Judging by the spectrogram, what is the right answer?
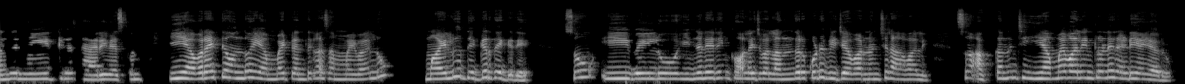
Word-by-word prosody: అంటే 250 Hz, +4 st, 0 dB
నీట్‌గాశారీ 250 Hz, -2 st, -1 dB
వేసుకొని 235 Hz, +2 st, -4 dB, 0.4 s
ఈ -, -, +6 dB
ఎవరైతే 295 Hz, +5 st, +4 dB
ఉందో, 295 Hz, +2 st, +1 dB
ఈ -, -, +2 dB
అమ్మాయి 255 Hz, +2 st, -2 dB
10థ్ 255 Hz, +1 st, -2 dB
క్లాసమ్బాయి 235 Hz, -4 st, -3 dB
వాళ్ళు, 285 Hz, +10 st, -3 dB, 0.5 s
మా 255 Hz, -, +6 dB
ఇల్లు 365 Hz, +5 st, +1 dB
దెగ్గర, 310 Hz, +2 st, 0 dB
దెగ్గరే. 210 Hz, -8 st, -1 dB, 0.5 s
సో, 310 Hz, -, -2 dB, 0.4 s
ఈ -, -, +3 dB, 0.2 s
వీళ్ళు 265 Hz, 0 st, +2 dB, 0.2 s
ఇంజినీరింగ్ 285 Hz, +2 st, 0 dB
కాలేజు 265 Hz, -1 st, +1 dB
వాళ్ళందరూ 250 Hz, +3 st, +1 dB
కూడా, 320 Hz, +2 st, +1 dB
విజయవాడ 250 Hz, -1 st, +2 dB
నుంచి 245 Hz, +4 st, -4 dB
రావాలి. 230 Hz, -3 st, -3 dB, 0.4 s
సో, -, -, -7 dB, 0.2 s
అక్కడ 280 Hz, +3 st, -4 dB
నుంచి 305 Hz, 0 st, -4 dB
ఈ -, -, +3 dB
అమ్మాయి 295 Hz, +3 st, +2 dB
వాళ్ళ 300 Hz, 0 st, +2 dB
ఇంట్లోనే 305 Hz, +2 st, -1 dB
రెడీ 270 Hz, 0 st, +1 dB
అయ్యారు. 205 Hz, -6 st, -2 dB
265 Hz, 170 wpm, -23 LUFS, 240-290 Hz, 0.5 s, ఈ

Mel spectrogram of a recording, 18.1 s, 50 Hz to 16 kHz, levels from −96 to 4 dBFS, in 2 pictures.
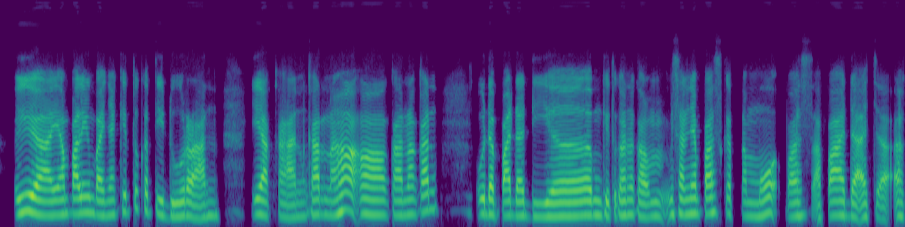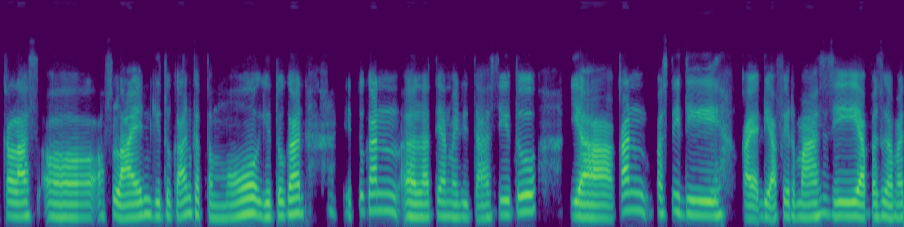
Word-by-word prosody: Iya, 220 Hz, +1 st, +6 dB, 0.2 s
yang 200 Hz, +1 st, +1 dB
paling 215 Hz, +2 st, +3 dB
banyak 190 Hz, +1 st, 0 dB
itu 235 Hz, -, -12 dB
ketiduran, 185 Hz, -5 st, -1 dB, 0.3 s
ya 200 Hz, -2 st, +4 dB
kan, 165 Hz, -2 st, -1 dB
kan 200 Hz, 0 st, +3 dB
heeh, 205 Hz, -1 st, +4 dB
karena 190 Hz, +1 st, 0 dB
kan 240 Hz, -, +3 dB, 0.5 s
udah 205 Hz, -1 st, +3 dB
pada 185 Hz, 0 st, +3 dB
diem 180 Hz, +2 st, +2 dB
gitu 185 Hz, -, -4 dB
kan, 190 Hz, +1 st, +1 dB
kalau 170 Hz, -1 st, +1 dB, 0.2 s
misalnya 205 Hz, +1 st, 0 dB
pas 210 Hz, +2 st, +2 dB
ketemu 180 Hz, -3 st, -6 dB, 0.2 s
pas 175 Hz, +1 st, -1 dB
apa -, -, -2 dB, 0.2 s
ada 180 Hz, -, 0 dB
aca 170 Hz, -, -7 dB
eee, 180 Hz, -, -1 dB
kelas, 180 Hz, 0 st, +3 dB
eee, 170 Hz, -1 st, 0 dB
offline 175 Hz, 0 st, +2 dB
gitu 180 Hz, 0 st, -4 dB
kan, 185 Hz, +4 st, +1 dB
ketemu 180 Hz, +3 st, 0 dB
gitu 175 Hz, +1 st, -3 dB
kan, 205 Hz, +2 st, +5 dB, 0.5 s
itu 185 Hz, +5 st, -13 dB
kan, 245 Hz, 0 st, +2 dB, 0.2 s
eee, 175 Hz, -1 st, +4 dB
latihan 180 Hz, +1 st, -2 dB
meditasi 165 Hz, +1 st, -7 dB
itu 235 Hz, +3 st, +2 dB, 0.4 s
ya 160 Hz, -3 st, +4 dB
kan 245 Hz, -1 st, +1 dB
pasti 220 Hz, +2 st, -7 dB
di 190 Hz, -2 st, +1 dB, 0.3 s
kayak 155 Hz, -2 st, +1 dB
di -, -, +1 dB
afirmasi 175 Hz, +2 st, -3 dB, 0.3 s
apa 165 Hz, -, -6 dB
segala 170 Hz, -1 st, -2 dB
185 Hz, 165 wpm, -23 LUFS, 170-200 Hz, 0.5 s, Iya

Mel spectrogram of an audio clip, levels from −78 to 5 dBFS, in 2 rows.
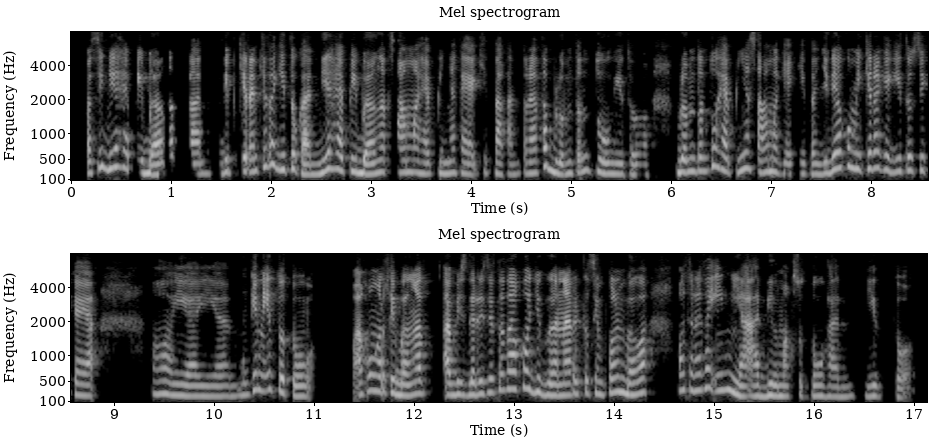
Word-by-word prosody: pasti 345 Hz, -, 0 dB
dia 340 Hz, +3 st, +3 dB
happy 300 Hz, -7 st, -1 dB
banget 215 Hz, +7 st, +2 dB
kan," 210 Hz, 0 st, +3 dB, 0.2 s
di 245 Hz, -, +2 dB
pikiran 255 Hz, 0 st, +5 dB
kita 360 Hz, +3 st, +1 dB
gitu 290 Hz, 0 st, +1 dB
kan? 200 Hz, -, +4 dB
Dia 300 Hz, +6 st, +4 dB
happy 270 Hz, -3 st, +2 dB
banget 225 Hz, +3 st, +3 dB
sama 240 Hz, +1 st, +1 dB
happy-nya 215 Hz, +2 st, -2 dB
kayak 205 Hz, -3 st, +2 dB
kita 230 Hz, -3 st, -1 dB
kan? 200 Hz, -, -6 dB
Ternyata 225 Hz, +9 st, +1 dB
belum 220 Hz, -4 st, 0 dB
tentu, 260 Hz, -5 st, -2 dB
gitu 200 Hz, -1 st, -4 dB
loh. 195 Hz, 0 st, -14 dB, 0.3 s
Belum 245 Hz, +2 st, +1 dB
tentu 265 Hz, +7 st, -2 dB
happy-nya 270 Hz, +3 st, 0 dB
sama 245 Hz, +2 st, +1 dB
kayak 205 Hz, -1 st, -4 dB
kita, 210 Hz, 0 st, -6 dB
jadi 285 Hz, +10 st, +2 dB
aku -, -, +2 dB
mikirnya 310 Hz, +2 st, +1 dB
kayak 270 Hz, -4 st, -1 dB
gitu 275 Hz, -, -1 dB
sih, 275 Hz, 0 st, -5 dB
kayak 220 Hz, -2 st, +3 dB, 0.6 s
"Oh, 250 Hz, 0 st, -2 dB
iya 215 Hz, -2 st, 0 dB
iya," 200 Hz, 0 st, -4 dB
mungkin 230 Hz, +10 st, -2 dB
itu 320 Hz, -3 st, +2 dB
tuh. 200 Hz, -2 st, -2 dB, 0.4 s
Aku -, -, +2 dB
ngerti 290 Hz, -2 st, +2 dB
banget, 230 Hz, +4 st, +4 dB, 0.2 s
abis 230 Hz, +1 st, +4 dB
dari 235 Hz, +1 st, +3 dB
situ 275 Hz, +3 st, -3 dB
tuh 345 Hz, -, +6 dB
aku 360 Hz, 0 st, +1 dB
juga 230 Hz, -6 st, +2 dB
narik 225 Hz, +3 st, +6 dB
kesimpulan 255 Hz, +2 st, -1 dB
bahwa 240 Hz, +4 st, +2 dB, 0.3 s
"Oh, 315 Hz, -, -2 dB
ternyata 320 Hz, +4 st, -1 dB
ini 310 Hz, -6 st, +1 dB
ya, 200 Hz, -, +5 dB
adil, 210 Hz, +1 st, 0 dB
maksud 205 Hz, 0 st, -5 dB
Tuhan," 200 Hz, -1 st, -5 dB
gitu. 200 Hz, -1 st, -8 dB
240 Hz, 215 wpm, -24 LUFS, 210-280 Hz, 0.6 s, tuh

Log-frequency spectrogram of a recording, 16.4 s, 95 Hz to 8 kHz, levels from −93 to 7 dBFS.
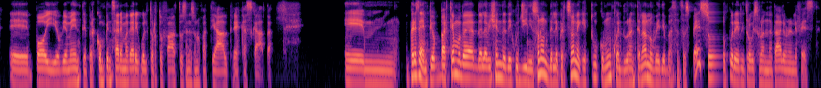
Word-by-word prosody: Ehm, 120 Hz, -2 st, 0 dB
poi 125 Hz, -2 st, +3 dB
ovviamente 125 Hz, +3 st, -1 dB
per -, -, -5 dB
compensare, 135 Hz, 0 st, +1 dB
magari, 125 Hz, 0 st, +2 dB
quel 120 Hz, 0 st, -5 dB
torto -, -, -9 dB
fatto 125 Hz, -1 st, -5 dB
se -, -, -5 dB
ne 125 Hz, -, -7 dB
sono 120 Hz, -1 st, -7 dB
fatti 115 Hz, +2 st, -9 dB
altri 110 Hz, -1 st, -2 dB
a -, -, -2 dB
cascata. -, -, -6 dB, 1.4 s
Ehm, 120 Hz, -3 st, 0 dB, 0.3 s
per 175 Hz, -, +6 dB
esempio, 145 Hz, -4 st, +4 dB
partiamo 180 Hz, +5 st, +4 dB
da 155 Hz, -1 st, +6 dB
dalla 140 Hz, 0 st, +2 dB
vicenda 155 Hz, +2 st, +2 dB
dei 135 Hz, -1 st, 0 dB
cugini, 135 Hz, -2 st, -1 dB
sono 195 Hz, 0 st, +5 dB
delle 135 Hz, -2 st, -1 dB
persone 185 Hz, +2 st, +2 dB
che 130 Hz, 0 st, -6 dB
tu 160 Hz, -2 st, -6 dB
comunque 140 Hz, -1 st, -2 dB
durante 130 Hz, +2 st, -3 dB
l'anno 155 Hz, -3 st, +2 dB
vedi 125 Hz, 0 st, -3 dB
abbastanza 120 Hz, 0 st, -9 dB
spesso 155 Hz, -, +1 dB
oppure 130 Hz, +2 st, 0 dB
li 125 Hz, -, -7 dB
trovi 130 Hz, +2 st, -3 dB
solo 125 Hz, +1 st, -3 dB
a -, -, -6 dB
Natale 125 Hz, +2 st, -2 dB
o -, -, -6 dB
nelle 115 Hz, -1 st, -6 dB
feste? -, -, -8 dB
130 Hz, 165 wpm, -22 LUFS, 120-145 Hz, 1.4 s, per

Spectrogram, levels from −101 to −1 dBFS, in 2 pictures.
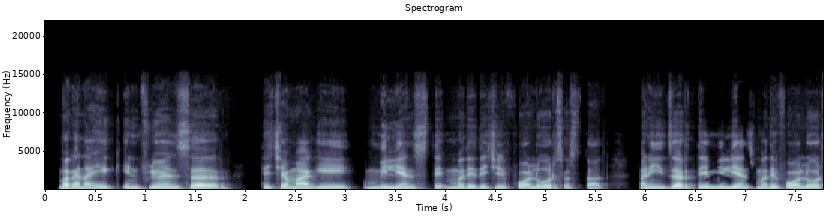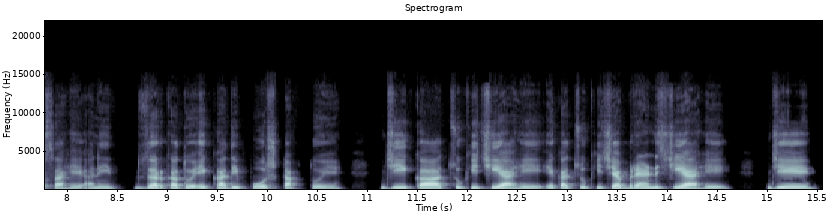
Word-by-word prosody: बघा 145 Hz, +6 st, +5 dB
ना, 175 Hz, -, +1 dB
एक 125 Hz, +2 st, -2 dB
इन्फ्लुएन्सर 135 Hz, -2 st, +3 dB, 0.4 s
त्याच्यामागे 120 Hz, -2 st, +1 dB, 0.3 s
मिलियन्सते 125 Hz, +1 st, 0 dB, 0.2 s
मध्ये 115 Hz, 0 st, +1 dB
त्याचे 110 Hz, +1 st, -3 dB
फॉलोवर्स 110 Hz, +1 st, 0 dB
असतात 100 Hz, -1 st, -6 dB, 0.4 s
आणि 120 Hz, +2 st, 0 dB
जर 135 Hz, +4 st, +5 dB
ते 140 Hz, -, +2 dB
मिलियन्समध्ये 130 Hz, 0 st, +1 dB
फॉलोवर्स 115 Hz, 0 st, +1 dB
आहे 105 Hz, -1 st, -3 dB
आणि 110 Hz, +1 st, -6 dB, 0.3 s
जर 120 Hz, 0 st, +4 dB
का 120 Hz, -, +4 dB
तो 120 Hz, -, -1 dB
एखादी 115 Hz, +1 st, 0 dB
पोस्ट 115 Hz, +1 st, -2 dB
टाकतोय, 100 Hz, -1 st, -4 dB, 0.5 s
जी 115 Hz, +3 st, 0 dB
का 115 Hz, 0 st, +6 dB
चुकीची 120 Hz, +2 st, -1 dB
आहे 105 Hz, -2 st, +2 dB
एका 115 Hz, +1 st, 0 dB
चुकीच्या 115 Hz, +1 st, -1 dB
ब्रँडची 125 Hz, +4 st, +1 dB
आहे, 100 Hz, -3 st, +2 dB, 0.5 s
जे 120 Hz, +2 st, +2 dB
115 Hz, 125 wpm, -24 LUFS, 110-125 Hz, 0.5 s, का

